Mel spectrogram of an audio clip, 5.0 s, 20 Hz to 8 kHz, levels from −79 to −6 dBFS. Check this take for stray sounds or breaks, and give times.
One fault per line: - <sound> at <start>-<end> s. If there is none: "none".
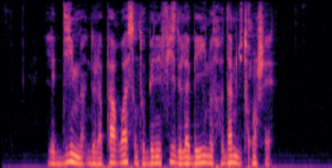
none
